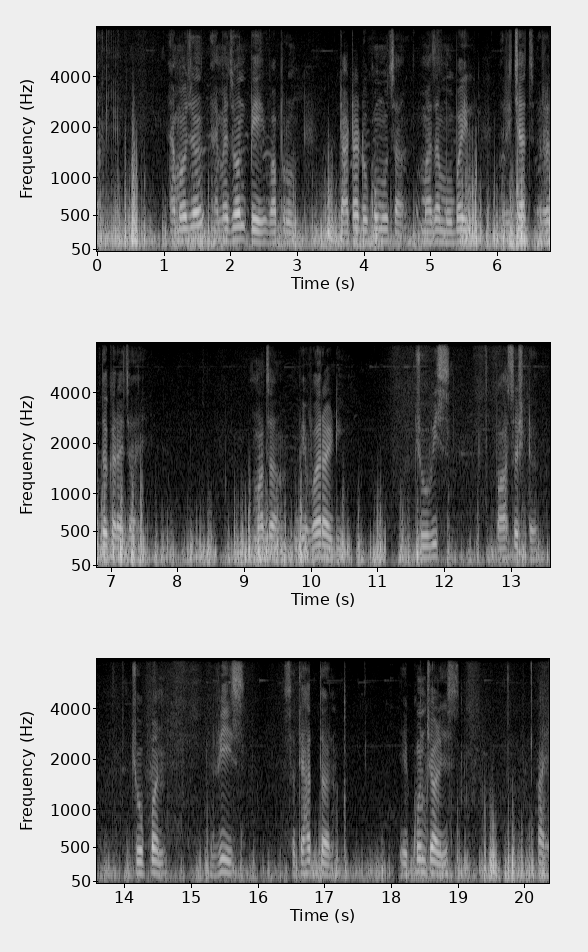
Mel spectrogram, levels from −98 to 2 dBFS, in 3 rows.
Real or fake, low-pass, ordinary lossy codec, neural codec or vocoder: real; none; none; none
